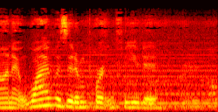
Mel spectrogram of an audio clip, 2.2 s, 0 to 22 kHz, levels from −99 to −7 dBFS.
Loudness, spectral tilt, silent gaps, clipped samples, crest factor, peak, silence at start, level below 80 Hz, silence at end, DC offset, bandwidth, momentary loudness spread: -31 LUFS; -4 dB/octave; none; under 0.1%; 16 dB; -16 dBFS; 0 s; -76 dBFS; 0 s; under 0.1%; 16 kHz; 12 LU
